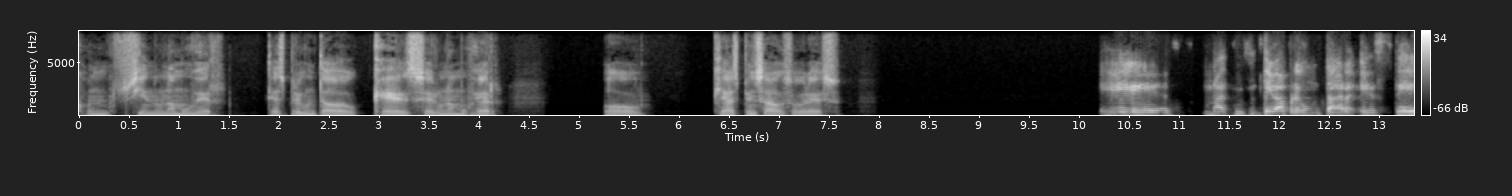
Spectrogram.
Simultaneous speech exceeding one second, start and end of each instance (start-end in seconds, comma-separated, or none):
none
